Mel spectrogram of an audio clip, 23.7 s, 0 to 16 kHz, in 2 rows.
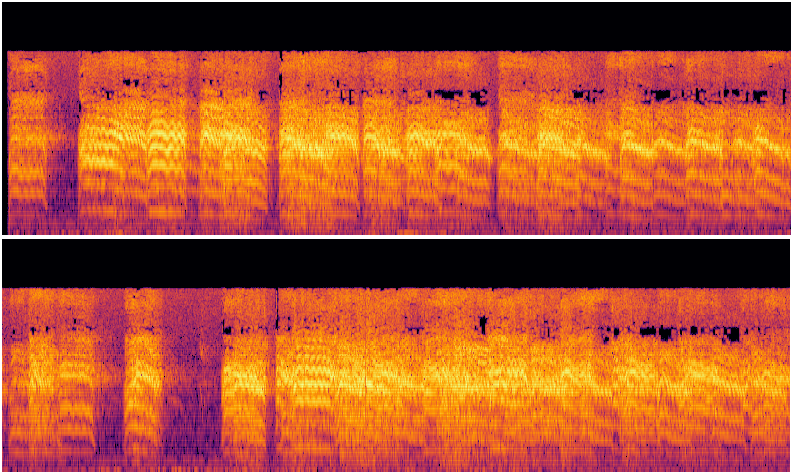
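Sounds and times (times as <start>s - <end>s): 
crow calling: 0.1s - 23.6s.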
